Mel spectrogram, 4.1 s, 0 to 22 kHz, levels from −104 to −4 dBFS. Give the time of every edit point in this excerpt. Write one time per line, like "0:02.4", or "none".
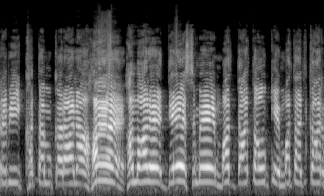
0:01.5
